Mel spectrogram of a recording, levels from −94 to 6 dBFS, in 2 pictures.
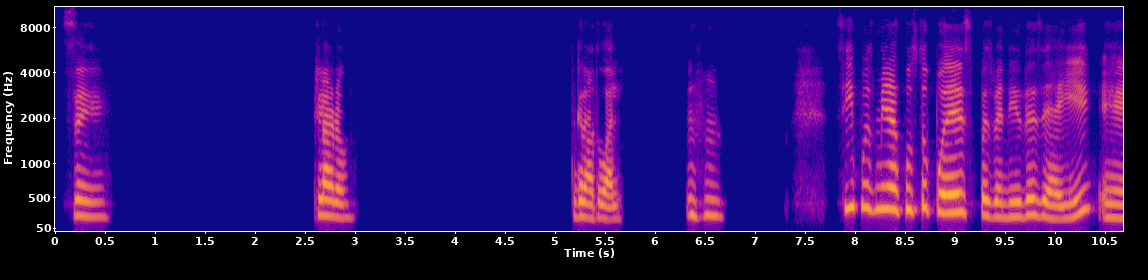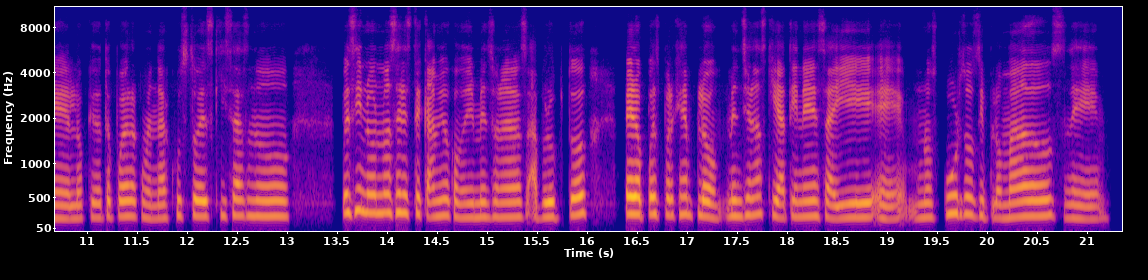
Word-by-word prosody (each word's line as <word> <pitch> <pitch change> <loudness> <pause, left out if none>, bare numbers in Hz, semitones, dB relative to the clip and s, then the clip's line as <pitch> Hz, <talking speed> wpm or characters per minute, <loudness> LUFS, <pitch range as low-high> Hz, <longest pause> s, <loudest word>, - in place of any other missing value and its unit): Sí. 215 -3 -4 2.0
Claro. 215 -4 +1 2.2
Gradual. 200 -4 0 0.6
Ujú. 235 -1 -8 1.1
Sí, 355 -1 +2
pues 350 -3 -1
mira, 325 -1 +5
justo 325 +2 0
puedes, 280 -2 +6
pues, 235 -2 +1
venir 215 0 -1
desde 230 -2 +3
ahí. 210 - -1
Eh, 195 -2 -3
lo 190 +1 -6
que 210 - -8
yo 205 - -5
te 225 - -5
puedo 225 +1 +1
recomendar 195 -3 -5
justo 235 +2 -2
es 225 0 +4
quizás 235 0 -4
no, 225 -1 -1 0.5
pues 275 0 +1
sí, 310 - +2
no 275 -1 +2
no 275 +1 +1
hacer 280 +1 +1
este 260 -1 -2
cambio, 225 +2 -2
como 220 -2 -5
bien 205 0 -5
mencionas, 215 0 -3
abrupto. 220 +5 +2 0.3
Pero 255 -1 +10
pues, 255 +2 +2
por 240 0 -2
ejemplo, 235 -5 0
mencionas 240 +3 -2
que 230 - -4
ya 200 -2 +2
tienes 225 0 -2
ahí, 205 +1 +1
eh, 185 -1 -4
unos 210 0 -8
cursos 255 +1 -1
diplomados 225 +2 -1
de 190 -1 -7
225 Hz, 140 wpm, -21 LUFS, 205-245 Hz, 2.2 s, Pero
